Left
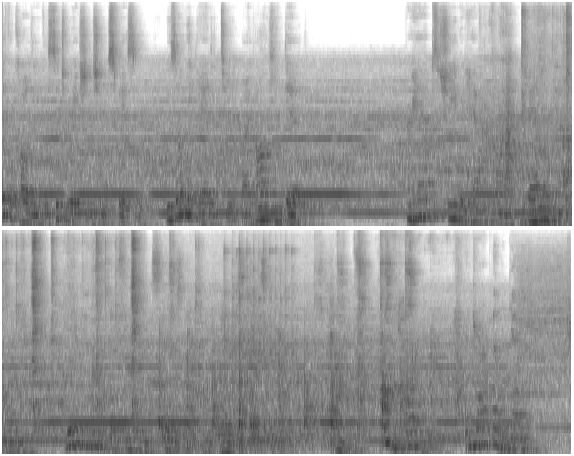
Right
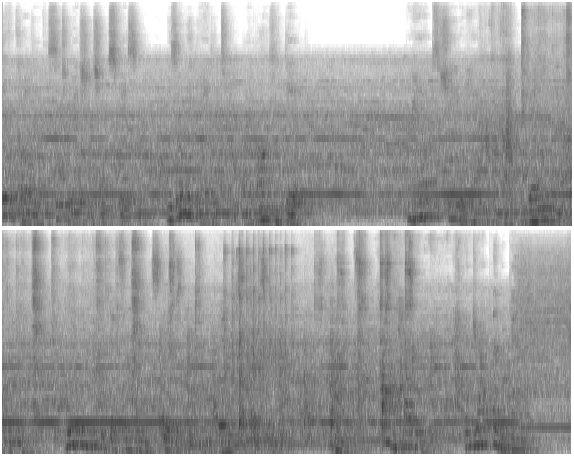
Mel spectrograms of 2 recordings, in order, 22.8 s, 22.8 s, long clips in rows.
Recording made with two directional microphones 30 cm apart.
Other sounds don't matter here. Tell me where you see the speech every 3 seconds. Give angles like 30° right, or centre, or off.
40° left, 40° left, 40° left, 30° left, 20° right, 40° right, 40° right, centre.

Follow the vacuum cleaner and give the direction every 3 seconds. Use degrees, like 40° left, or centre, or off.
40° right, 40° right, 40° right, 30° right, 10° right, centre, 20° right, 30° right.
